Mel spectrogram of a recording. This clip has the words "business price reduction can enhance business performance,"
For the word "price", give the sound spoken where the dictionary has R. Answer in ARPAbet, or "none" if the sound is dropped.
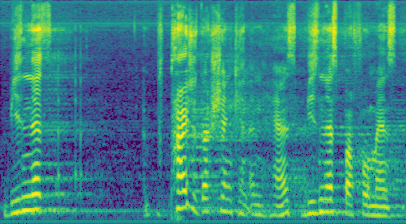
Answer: R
